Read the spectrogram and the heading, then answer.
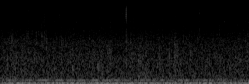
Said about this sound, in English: You're listening to the sound of rain falling in a small cabin by a stream, with a bit of distant thunder in the background.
